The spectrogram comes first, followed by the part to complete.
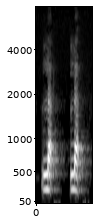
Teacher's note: it's going up and down right behind your upper teeth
